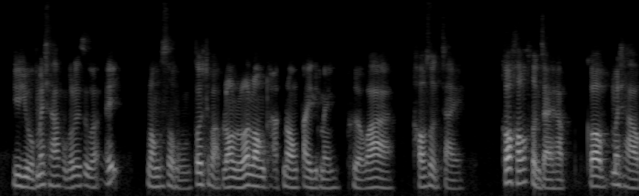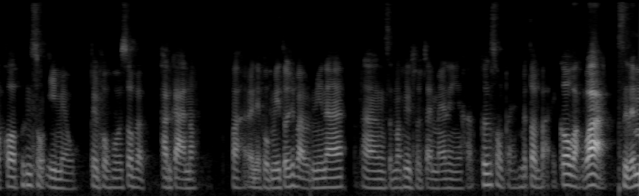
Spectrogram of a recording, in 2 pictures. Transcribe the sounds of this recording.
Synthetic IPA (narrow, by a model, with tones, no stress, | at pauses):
juː˨˩juː˨˩˦ma˥˩jt͡ɕʰaː˦˥wpʰo˩˦kɔː˥˩˥sk̚waː˥˩ʔɤ˦˥j | lɔː˧ŋso˨˩ŋt̪o˥˩nt͡ɕʰa˧ba˨˩p̚lɔː˧ŋɾɯː˩˦waː˥˩lɔː˧ŋt̪ʰa˧˦˥k̚nɔː˦˥ŋpa˧jdiː˧˩ma˦˥jpʰɯ˩˦ɐwaː˥˩ | kʰa˦˥wso˨˩˦nt͡ɕa˧j | kɔː˥˩kʰa˦˥wkɔː˥˩so˩˦t͡ɕa˧jkʰa˦˥p̚ | kɔː˥˩mɯ˥˩t͡ɕʰaː˧wkɔː˥˩pʰɯ˥˩ŋso˨˩ŋʔiː˧meː˧wpe˧npʰo˧pʰoː˧˦sɤː˥˩bɛː˨˩p̚t̪ʰaː˧ŋkaː˧nːɔ˦˥ | wa˧˩a̰ː˧˩ni˧˥˩o˩˦mːi˧t̪o˥˩˨t͡ɕ̚ʰbɛː˨˩pniː˦˥na˦˥t̪ʰaː˧ŋsa˧ma˧˥kʰi˧˩so˩˦nt͡ɕa˧jma˦˥jaː˧˨ŋi˦˥˧kʰa˦˥pʰːɯ˥˩ŋso˨˩ŋpa˧jma˥˩t̪ɔː˧˩nba̰˨˩˦jkɔː˥˩wa˩˦ŋwaː˥˩sɯː˨˩˦da˥˩m˧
